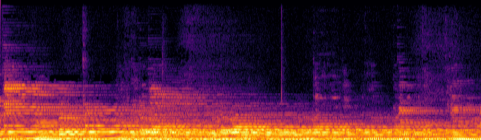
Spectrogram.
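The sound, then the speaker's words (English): Electric guitar through a delay pedal with the mix set high, so loud repeats smear and overlap sustained notes into a continuous, washy wall of tone. “If I set the mix really high, or higher than I would normally set it, the delay and repeats are quite loud.”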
